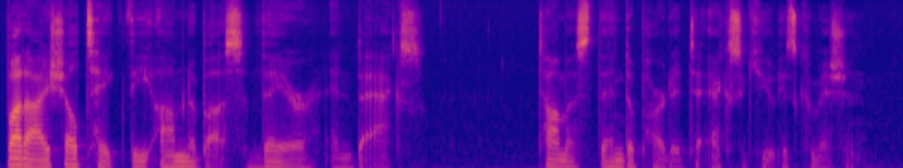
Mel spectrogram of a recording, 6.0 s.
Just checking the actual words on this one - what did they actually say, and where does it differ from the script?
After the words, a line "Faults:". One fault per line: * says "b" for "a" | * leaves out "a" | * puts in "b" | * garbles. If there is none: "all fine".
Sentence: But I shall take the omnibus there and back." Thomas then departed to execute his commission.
But I shall take the omnibus there and backs." Thomas then departed to execute his commission.
Faults:
* says "backs" for "back"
